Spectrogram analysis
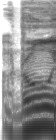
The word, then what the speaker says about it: Roh: 첫 번째는 말레이시아 영하고 제목이 발음은 로 인데 roh 이제 한국에서는 쏘울 이라구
